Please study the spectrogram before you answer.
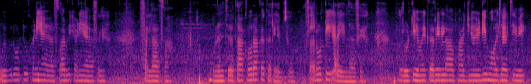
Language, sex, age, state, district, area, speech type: Sindhi, female, 60+, Gujarat, Surat, urban, spontaneous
